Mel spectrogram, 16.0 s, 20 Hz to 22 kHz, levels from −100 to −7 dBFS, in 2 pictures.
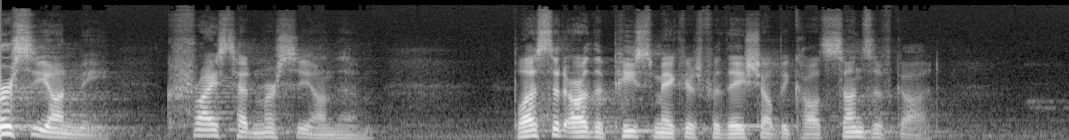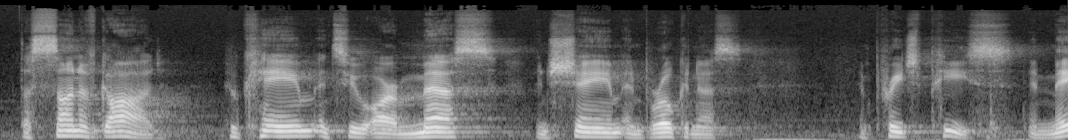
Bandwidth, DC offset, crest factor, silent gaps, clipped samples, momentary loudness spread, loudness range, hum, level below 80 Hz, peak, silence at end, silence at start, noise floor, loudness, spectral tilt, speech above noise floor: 18.5 kHz; under 0.1%; 22 dB; none; under 0.1%; 16 LU; 5 LU; none; -56 dBFS; -2 dBFS; 0 s; 0 s; -54 dBFS; -22 LUFS; -4 dB/octave; 31 dB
